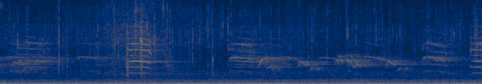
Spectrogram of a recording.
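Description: Birds chirping and calling in short, high phrases several times, over a steady low rumble.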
